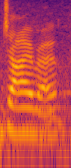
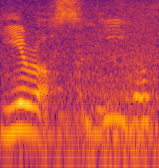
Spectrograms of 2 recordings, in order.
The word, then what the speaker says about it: gyros: what is it it's not g it's not gyro it's a gyro no it's not it's a Euros Euros Euros that's how it's pronounced Euros Google translat say gyros gyros but some people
